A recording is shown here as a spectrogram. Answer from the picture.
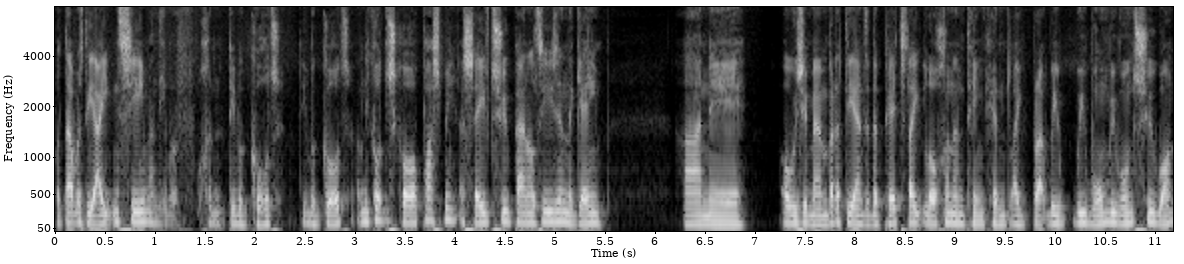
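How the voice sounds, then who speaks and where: Speaking very fast with a Liverpool accent, a man keeps a medium pitch and fairly even intonation. The recording is very clean, with a silent background. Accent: Scouse. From Liverpool (Kirkby), England. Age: 30s. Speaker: amateur football goalkeeper. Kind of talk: casual chat.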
